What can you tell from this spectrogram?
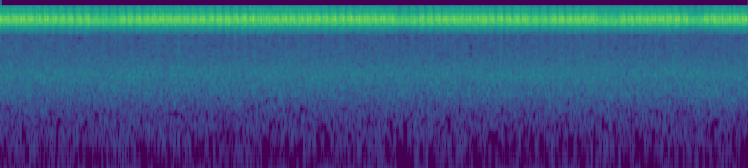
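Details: Crickets chirping nonstop, males scraping wing against toothed wing vein, produce a thin, piercing trill with a rapid, regular pulse and gentle rises and dips in volume, with no other noises present.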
